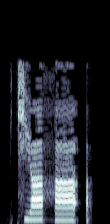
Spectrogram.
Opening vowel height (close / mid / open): open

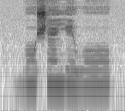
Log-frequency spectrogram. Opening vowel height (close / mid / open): mid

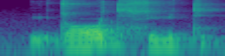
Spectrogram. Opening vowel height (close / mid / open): close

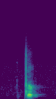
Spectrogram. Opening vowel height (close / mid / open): close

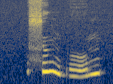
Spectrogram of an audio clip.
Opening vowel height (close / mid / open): close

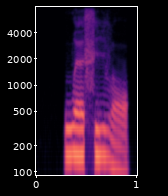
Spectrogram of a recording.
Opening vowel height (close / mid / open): mid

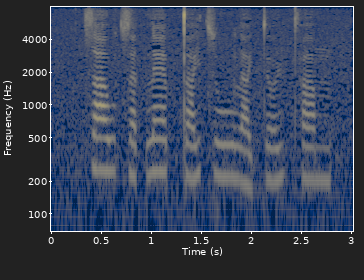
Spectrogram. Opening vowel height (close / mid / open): open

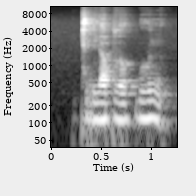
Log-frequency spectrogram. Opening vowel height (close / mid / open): close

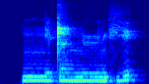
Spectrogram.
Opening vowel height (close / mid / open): close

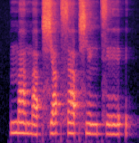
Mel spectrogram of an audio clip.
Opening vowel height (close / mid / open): open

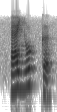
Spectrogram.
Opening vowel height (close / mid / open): open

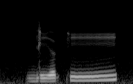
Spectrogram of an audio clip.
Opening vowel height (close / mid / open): close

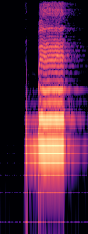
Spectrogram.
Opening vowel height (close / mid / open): mid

